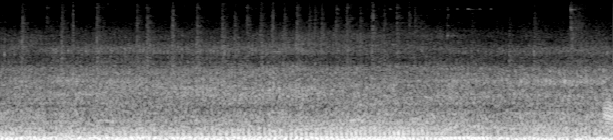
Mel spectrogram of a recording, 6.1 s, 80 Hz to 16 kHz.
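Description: A Suzuki Raider R150 FI motorcycle runs loud and close while its rider feathers the clutch in traffic, the engine keeping a steady, throbbing mid-pitched drone with no pauses.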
